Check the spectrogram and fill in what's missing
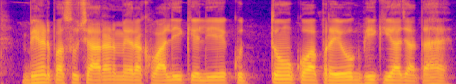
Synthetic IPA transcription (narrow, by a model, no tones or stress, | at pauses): bʱeːɽpɐsut͡ʃaːɾəɽ̃mẽɾɐkʰʋaːlikeliekʊt̪ːõkoɐpɾɐjoːɡbʱikijad͡ʒaːt̪aɦɛː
